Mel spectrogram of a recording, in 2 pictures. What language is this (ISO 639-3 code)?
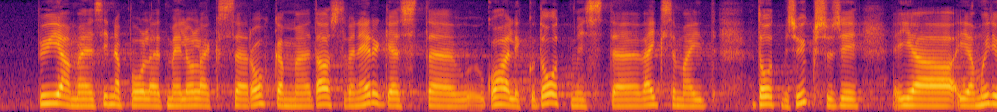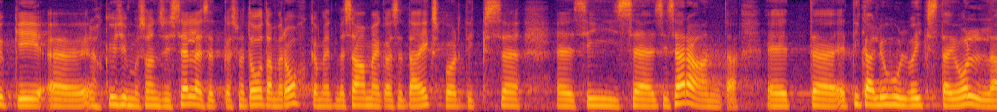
est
